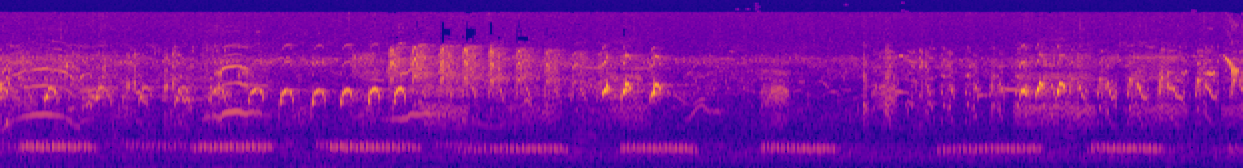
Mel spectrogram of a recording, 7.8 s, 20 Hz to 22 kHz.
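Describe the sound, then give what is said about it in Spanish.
Migratory birds call in a lively chorus of chirps and trills in Cabañeros around the spring equinox (21 March), layered over a steady, evenly spaced low cooing note that repeats throughout; no one speaks. “En esta sala vas a ser testigo del espectacular tránsito de aves migradoras que se produce en Cabañeros en torno al 21 de marzo.”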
